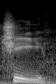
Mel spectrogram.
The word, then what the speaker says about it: Qi: is Qi charging and it's actually pronounced Qi Qi charging and you don't know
